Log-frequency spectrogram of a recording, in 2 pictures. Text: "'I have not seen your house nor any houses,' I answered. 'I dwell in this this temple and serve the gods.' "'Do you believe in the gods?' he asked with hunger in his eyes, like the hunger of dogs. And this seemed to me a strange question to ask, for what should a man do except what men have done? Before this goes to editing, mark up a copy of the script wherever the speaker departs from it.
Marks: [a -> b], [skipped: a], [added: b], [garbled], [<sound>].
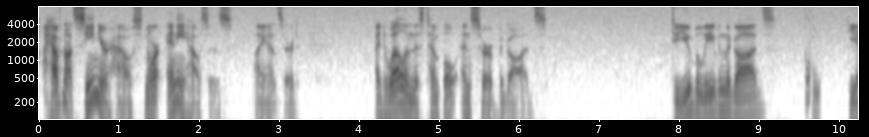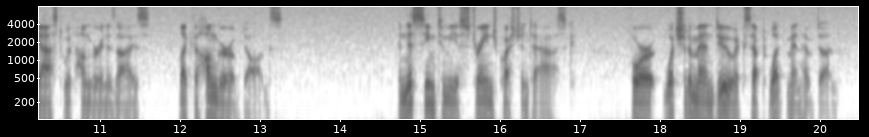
"'I have not seen your house nor any houses,' I answered. 'I dwell in this [skipped: this] temple and serve the gods.' "'Do you believe in the gods?' [chirp] he asked with hunger in his eyes, like the hunger of dogs. And this seemed to me a strange question to ask, for what should a man do except what men have done?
